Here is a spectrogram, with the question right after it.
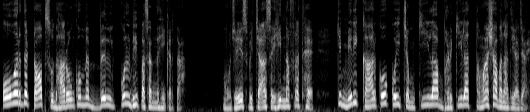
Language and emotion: Hindi, disgusted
